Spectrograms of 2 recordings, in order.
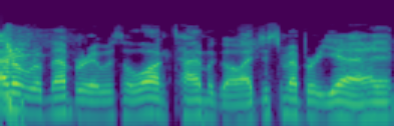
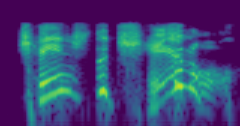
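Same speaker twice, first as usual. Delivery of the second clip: much higher, slow, emphatic, imitating himself; retold exasperated retort; 4 dB louder, much slower than usual. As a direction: drag it out like an exasperated son. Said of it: "And I go".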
